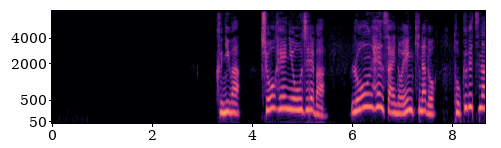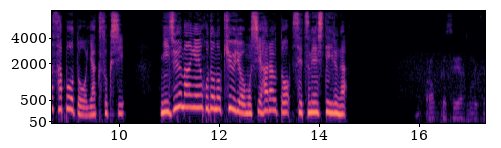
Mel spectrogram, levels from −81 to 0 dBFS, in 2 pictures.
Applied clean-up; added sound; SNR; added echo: neural mask model Resemble Enhance denoiser.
